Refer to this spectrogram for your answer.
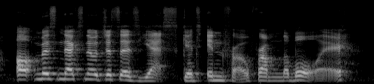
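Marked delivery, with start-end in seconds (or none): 1.4-3.5 slow, deliberate voice, each word drawn out. Relaying what Miss Next Note says to do; Eliza voice. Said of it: "In the Eliza voice".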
